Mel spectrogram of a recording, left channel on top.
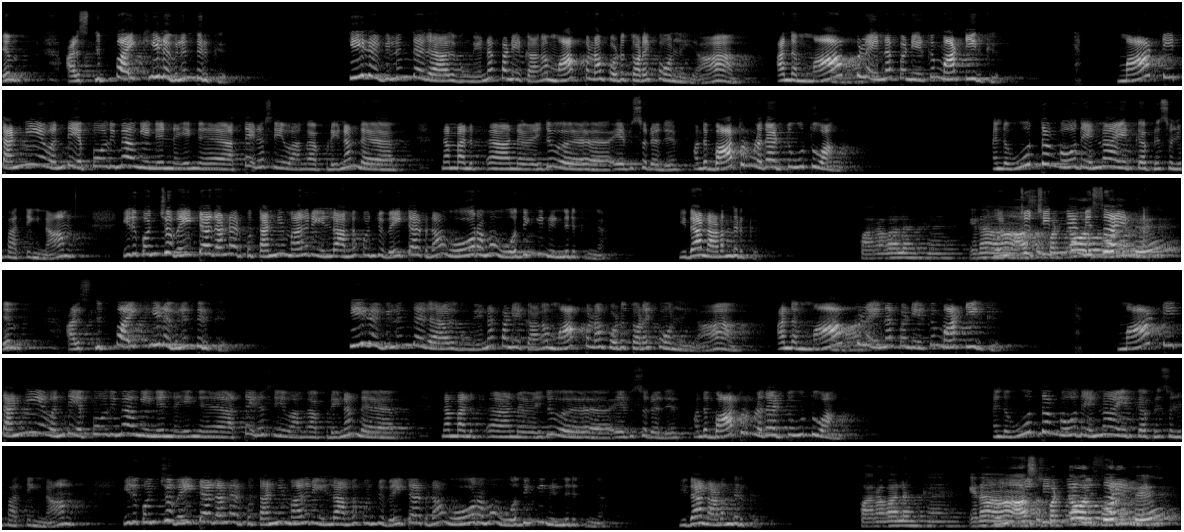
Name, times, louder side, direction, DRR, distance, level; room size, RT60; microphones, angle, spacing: voice 1, 0.0-2.3 3.5-7.4 7.7-10.0 11.2-15.8 16.2-20.2 21.7-29.6 30.4-31.2 33.5-35.1, left 4 dB, 55° left, 7 dB, 1.7 m, -29 dB
voice 2, 32.2-35.2, right 3 dB, 55° right, 6 dB, 3.8 m, -25 dB
26.5 x 16.0 x 8.2 m, 0.81 s
head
